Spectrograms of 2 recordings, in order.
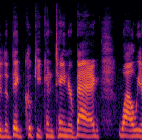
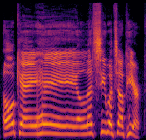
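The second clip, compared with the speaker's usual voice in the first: higher, louder busy uncle voice; brisk uncle; 4 semitones higher, 6 dB louder than usual. A narrator's reading. Uncle rummages for a container, brisk and louder. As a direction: bustle about looking in the cupboard.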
